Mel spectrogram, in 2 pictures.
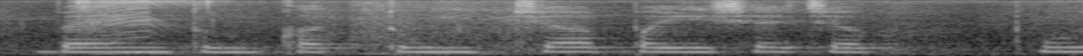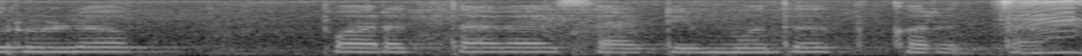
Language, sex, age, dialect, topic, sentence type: Marathi, female, 18-24, Southern Konkan, banking, statement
